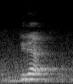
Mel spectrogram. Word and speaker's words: वृत्त: देखो वृत्त का क्या उच्चारण होता है मुख्य रूप से बोलो तो वृत्त, गौरी का वृत्त, लेकिन हम लोग वृत्त बोल देते हैं, कहीं कोई दिक्कत नहीं है, ठीक है।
